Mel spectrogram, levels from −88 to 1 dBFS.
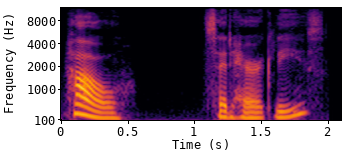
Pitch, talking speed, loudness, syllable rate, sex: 190 Hz, 85 wpm, -20 LUFS, 3.5 syllables/s, female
